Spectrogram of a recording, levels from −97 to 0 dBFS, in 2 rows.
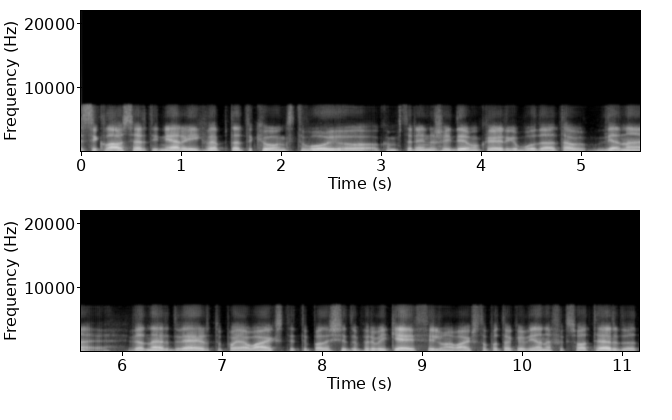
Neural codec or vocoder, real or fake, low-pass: codec, 16 kHz, 0.7 kbps, FocalCodec; fake; 7.2 kHz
